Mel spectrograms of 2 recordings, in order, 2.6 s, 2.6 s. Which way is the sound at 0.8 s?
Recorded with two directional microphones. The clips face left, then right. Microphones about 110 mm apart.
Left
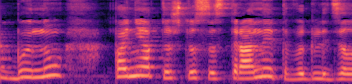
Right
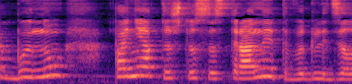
45° left (ahead or behind).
